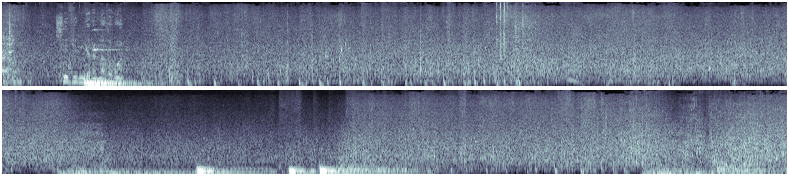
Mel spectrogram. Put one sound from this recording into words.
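A river rushes and gurgles nearby.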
